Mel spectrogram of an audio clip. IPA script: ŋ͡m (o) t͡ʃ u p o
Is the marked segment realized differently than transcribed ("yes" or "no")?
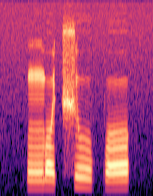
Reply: no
